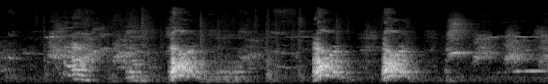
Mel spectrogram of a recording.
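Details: Young male white-and-black mixed-breed dog born December 2018, barking in short bursts roughly every second, each bark a harsh broadband yap, with a human voice audible between barks.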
